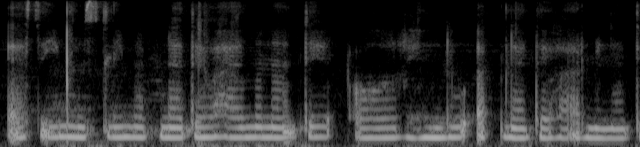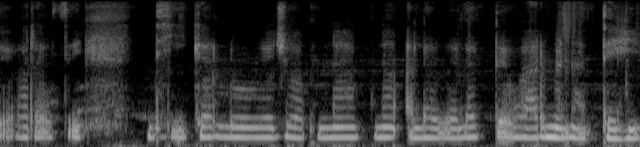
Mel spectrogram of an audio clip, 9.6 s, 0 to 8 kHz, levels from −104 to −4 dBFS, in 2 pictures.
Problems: constant background noise, low volume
